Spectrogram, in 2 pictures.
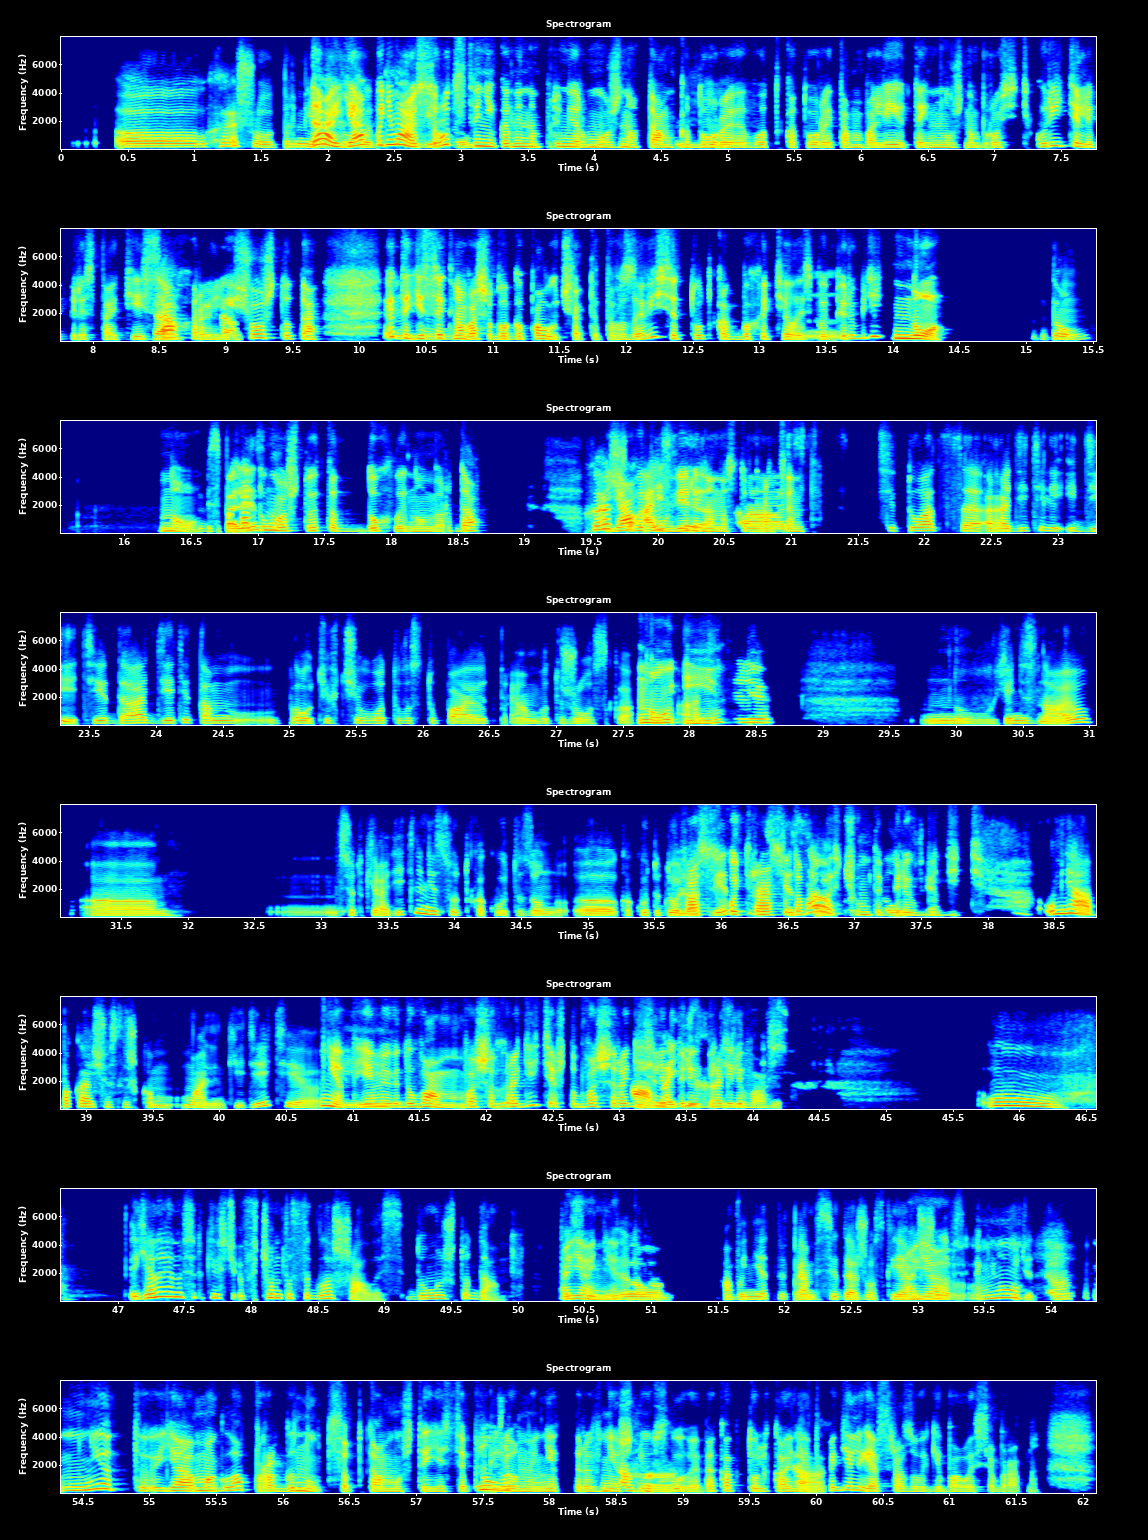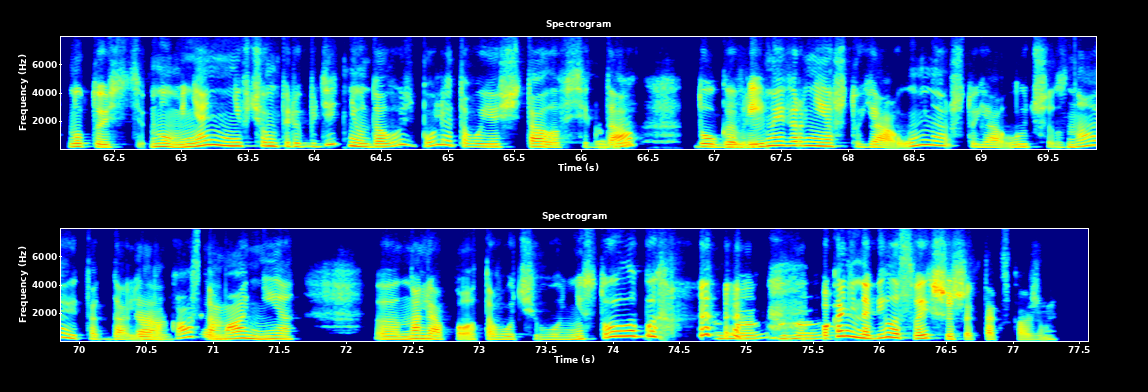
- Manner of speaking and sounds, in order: other background noise; tapping; stressed: "но"; grunt; laugh
- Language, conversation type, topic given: Russian, unstructured, Как найти общий язык с человеком, который с вами не согласен?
